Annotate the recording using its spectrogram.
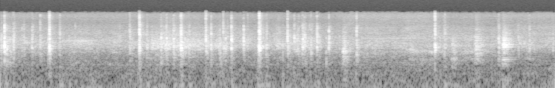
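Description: Computer keyboard typing: a run of irregular key clicks as a sentence is typed, over a steady faint hiss.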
